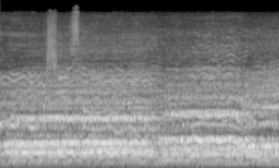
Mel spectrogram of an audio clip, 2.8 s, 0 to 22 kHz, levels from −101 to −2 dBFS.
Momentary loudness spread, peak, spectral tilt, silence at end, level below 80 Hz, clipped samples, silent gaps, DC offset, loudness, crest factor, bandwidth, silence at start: 3 LU; -4 dBFS; -4 dB/octave; 0 s; -58 dBFS; under 0.1%; none; under 0.1%; -17 LUFS; 12 dB; 17 kHz; 0 s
